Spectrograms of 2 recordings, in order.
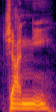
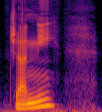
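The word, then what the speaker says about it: Gianni: his real name yeah like johnny spelled like g in italian yeah yeah yeah gia nni johnny uh russo and he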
